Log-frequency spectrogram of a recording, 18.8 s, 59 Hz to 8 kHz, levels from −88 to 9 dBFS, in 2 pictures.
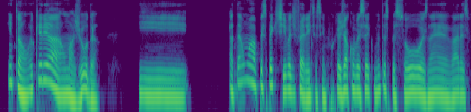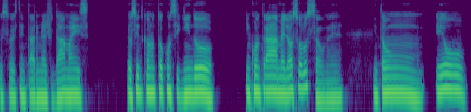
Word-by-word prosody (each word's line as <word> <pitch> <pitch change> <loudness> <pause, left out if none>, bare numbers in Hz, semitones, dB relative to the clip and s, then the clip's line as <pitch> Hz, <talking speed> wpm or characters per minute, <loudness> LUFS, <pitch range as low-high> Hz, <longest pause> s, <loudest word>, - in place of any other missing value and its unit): Então, 155 - +4
eu 150 - 0
queria 230 - +3
uma 130 -1 +4
ajuda, 110 -1 +2 0.8
e 125 -2 0 0.8
até 155 +9 -2
uma 230 -3 -1
perspectiva 185 -4 0
diferente, 130 -3 0
assim, 120 +1 -2
porque 145 +6 -5
eu - - +5
já 150 +2 +4
conversei 145 -1 0
com 135 - -6
muitas 150 +2 -2
pessoas, 130 +2 +1
né, 125 0 +1
várias 125 +1 -1
pessoas 120 0 -5
tentaram 120 -1 -2
me 120 - +1
ajudar, 115 +2 -2
mas, 125 -3 -1 0.8
eu 130 - 0
sinto 135 +3 -1
que - - -8
eu 145 - +3
não 140 - +3
estou 140 +1 -1
conseguindo 135 -1 +2 0.6
encontrar 145 +1 +1
a - - +3
melhor 135 +1 +2
solução 160 -8 -2
né, 115 +1 -3 0.6
então 135 -2 0 0.2
eu 150 -2 +1
130 Hz, 125 wpm, -24 LUFS, 120-145 Hz, 0.8 s, eu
